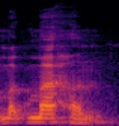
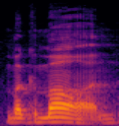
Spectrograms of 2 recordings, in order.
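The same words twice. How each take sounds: First: An H sound is pronounced in the middle. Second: The H is silent in the middle. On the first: The speaker calls it wrong. "It's not McMahon" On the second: The speaker calls it right. "The H is silent"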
